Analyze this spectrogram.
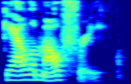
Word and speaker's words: gallimaufry: It kind of means a glorious hodge podge, and it's galamalfrey. And I'll spell it out later, but it's a real word, Galamalfrey.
